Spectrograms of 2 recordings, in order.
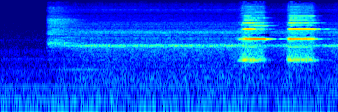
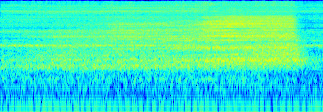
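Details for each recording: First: LBSC Tich model locomotive on air after fixing whistle valve: soft air hiss then two clean high-pitched whistle blasts about half a second each, valve opening and shutting crisply; normal whistle. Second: LBSC Tich model steam locomotive running on compressed air: steady hiss of air rushing out the exhaust, swelling for a second even with the throttle closed; valve timing is off.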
